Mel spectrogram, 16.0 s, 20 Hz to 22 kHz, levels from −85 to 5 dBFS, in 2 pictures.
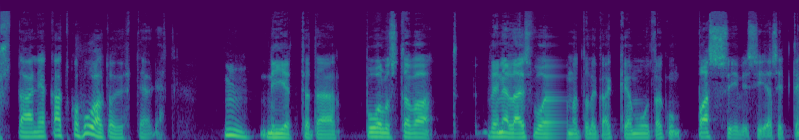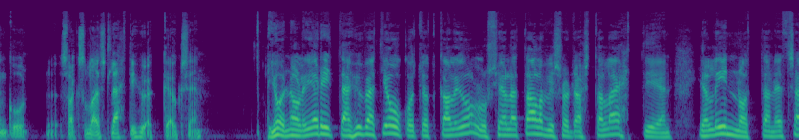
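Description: Speech in which two timing faults stand out. At 5.47 to 5.69 s there is a call audio freeze. For about 190 ms the last sound is stretched into a fading buzz or hiss rather than falling silent, and then speech resumes just before "oli kaikkea muuta kuin" without any syllable lost. The likely cause is packets held up in transit so the jitter buffer ran dry. Unlike a packet-loss dropout, nothing is cut out. The pause is inserted and everything afterwards arrives about 190 ms later. From 10.68 to 12.58 s, leading into "ollut siellä talvisodasta lähtien", a jitter buffer speed-up makes the speech run at about 109% of normal pace and sound hurried. The receiver is trimming a backlog by repeatedly dropping tiny pitch-period slices, removing roughly a fifth of a second in total. What separates this from a simple playback-rate change is that the pitch stays where it was and only the tempo rises.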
